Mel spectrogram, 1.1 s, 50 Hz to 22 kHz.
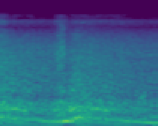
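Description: A Ferrari F12 TDF's V12 engine revs hard nearby, a loud rising snarl with a brief surge midway, heard from inside the car.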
